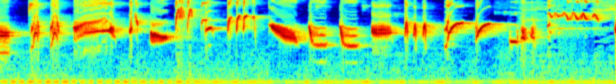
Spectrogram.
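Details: Ngeplong song of an orange-headed thrush, used as therapy for birds that have stopped singing: a continuous stream of loud, varied whistles, slurs and sharp chips delivered quickly with almost no gaps. Low hum in the background.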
